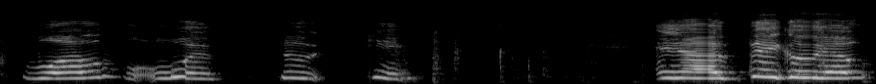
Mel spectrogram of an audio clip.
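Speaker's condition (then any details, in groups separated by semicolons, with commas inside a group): Cerebral palsy; speech affected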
